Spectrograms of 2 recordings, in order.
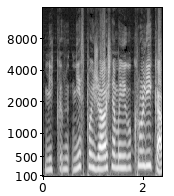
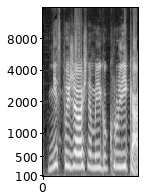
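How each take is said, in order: First: Said in the usual way. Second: Put-on high, hurt child's complaint; mild whimper. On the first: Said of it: "powiedziałem". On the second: A narrator's reading. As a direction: whimper it lightly, pitched up. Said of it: "chlipnąłem". (lekko płaczliwy głos dziecka)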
